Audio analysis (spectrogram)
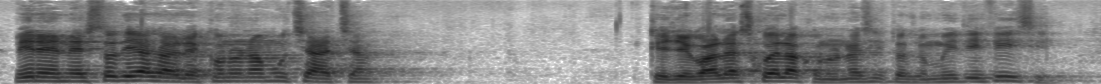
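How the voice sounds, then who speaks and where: Man, podcast preacher, animated, questions to listeners, voice a bit high. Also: brisk. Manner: animated, asks the audience questions, acts out dialogue. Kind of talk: conversational Bible teaching.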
